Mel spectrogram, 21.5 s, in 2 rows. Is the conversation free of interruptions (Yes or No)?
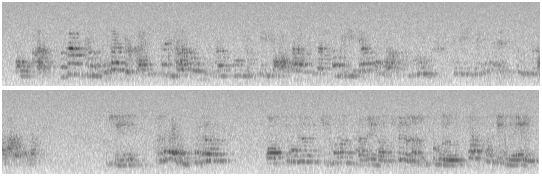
Yes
